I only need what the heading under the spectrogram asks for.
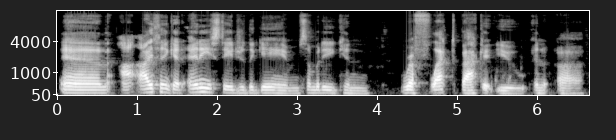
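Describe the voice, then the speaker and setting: Brief: man in his forties, podcast guest, gravelly and mellow, animated storyteller who restarts sentences. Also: mid-range voice, unhurried. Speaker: guest, startup coach and author.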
